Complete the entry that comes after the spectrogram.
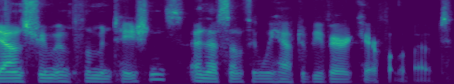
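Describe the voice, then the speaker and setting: This very clean recording has a silent background and a dry, close sound with no echo as a man speaks. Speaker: software developer. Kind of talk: technical presentation. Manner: fast; filler-heavy, many ums.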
